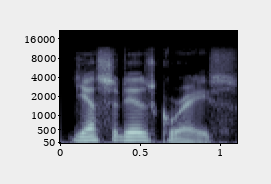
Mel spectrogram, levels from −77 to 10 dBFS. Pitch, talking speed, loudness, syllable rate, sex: 110 Hz, 215 wpm, -17 LUFS, 5.2 syllables/s, male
